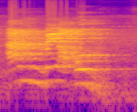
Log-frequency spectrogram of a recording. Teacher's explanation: Contoh iqlab artinya mengganti nun mati atau tanwin yang bertemu dengan ba menjadi mim disertai dengan dengung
